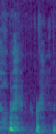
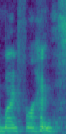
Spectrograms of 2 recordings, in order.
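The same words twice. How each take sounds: First: Breathless whispered my friend with a laugh; whispered aside. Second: Said in the usual way. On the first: Real, not acted. Hiding the friend's name, a whispered My friend. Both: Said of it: "I'm not gonna say his name".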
